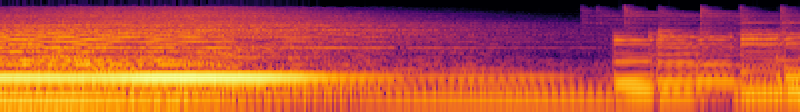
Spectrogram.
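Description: Rock guitar music: a held guitar chord rings out and fades over the first two seconds. About three seconds in, a picked guitar figure begins, its notes plucked one after another in quick succession.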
